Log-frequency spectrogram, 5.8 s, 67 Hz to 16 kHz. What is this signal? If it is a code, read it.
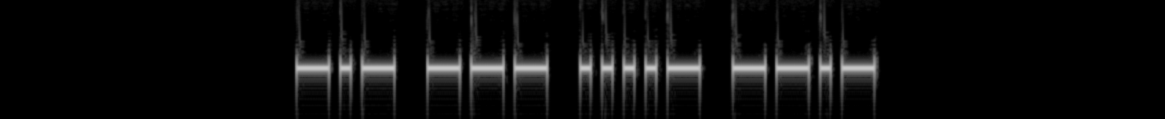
Morse code, heard as a keyed tone, about 22 wpm, 700 Hz. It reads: KO4Q
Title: USA Call Signs - 4 Characters - Repeated 3x - 22wpm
